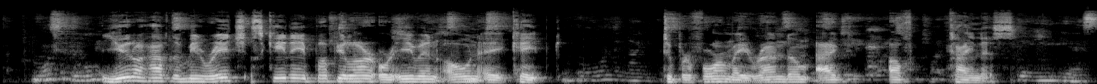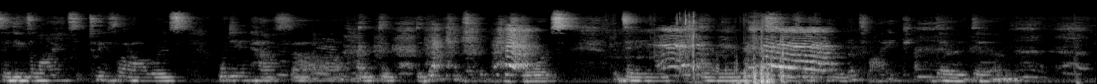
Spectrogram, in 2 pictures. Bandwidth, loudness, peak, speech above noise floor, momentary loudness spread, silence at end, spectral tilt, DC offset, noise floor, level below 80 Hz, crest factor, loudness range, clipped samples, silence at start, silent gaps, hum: 13.5 kHz; -15 LUFS; 0 dBFS; 25 dB; 22 LU; 0.15 s; -4.5 dB/octave; under 0.1%; -42 dBFS; -50 dBFS; 18 dB; 16 LU; under 0.1%; 0.3 s; none; none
